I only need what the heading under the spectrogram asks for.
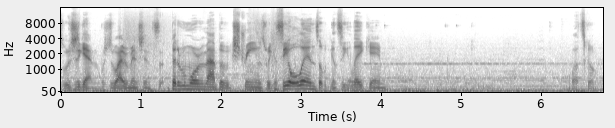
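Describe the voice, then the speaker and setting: A man provides live commentary on a StarCraft esports match, explaining the action analytically and often repeating phrases for emphasis. His voice is fairly low and a bit bright, with background music and slight background noise.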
